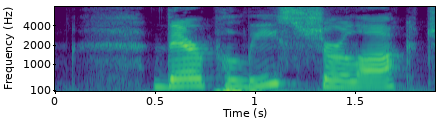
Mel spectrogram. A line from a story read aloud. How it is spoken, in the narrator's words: John bellowed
